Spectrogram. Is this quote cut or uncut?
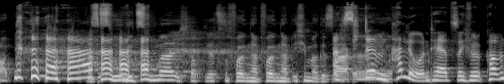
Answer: cut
